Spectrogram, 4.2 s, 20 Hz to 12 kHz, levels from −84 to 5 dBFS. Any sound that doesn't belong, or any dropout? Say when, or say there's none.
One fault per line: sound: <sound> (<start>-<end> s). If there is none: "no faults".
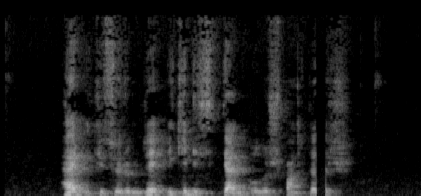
sound: dropout (3.2-3.3 s)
